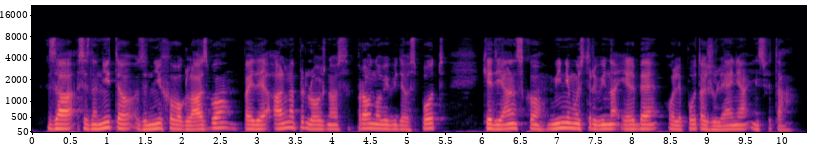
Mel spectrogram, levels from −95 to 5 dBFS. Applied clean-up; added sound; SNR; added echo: classical method log-MMSE.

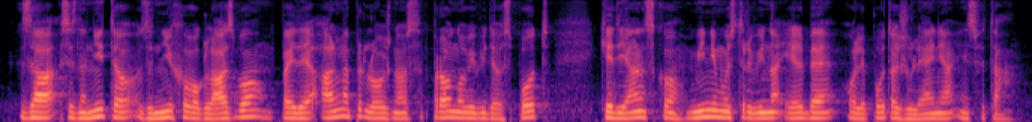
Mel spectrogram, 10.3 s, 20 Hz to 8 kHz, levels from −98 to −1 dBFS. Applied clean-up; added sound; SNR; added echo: none; none; none; none.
